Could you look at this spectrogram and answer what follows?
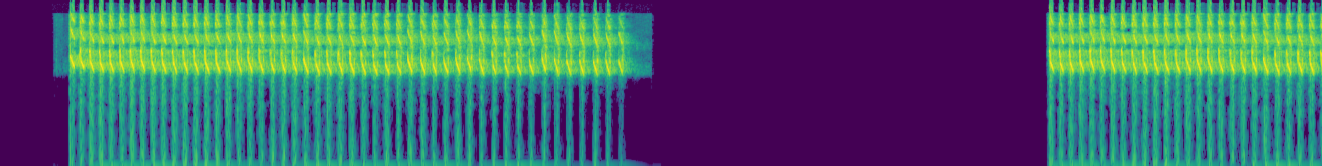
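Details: Loud, clear master recording of Grey-headed canary-flycatcher for teaching captive songbirds, with rough rapid-fire bursts: a four-second high trill of fast, evenly spaced sharp notes, three seconds of silence, then another burst begins.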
